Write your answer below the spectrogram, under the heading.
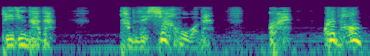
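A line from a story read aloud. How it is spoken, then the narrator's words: Breathless panting. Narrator (Chinese): 珍妮喘着气说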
